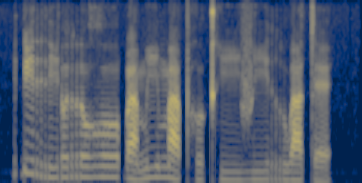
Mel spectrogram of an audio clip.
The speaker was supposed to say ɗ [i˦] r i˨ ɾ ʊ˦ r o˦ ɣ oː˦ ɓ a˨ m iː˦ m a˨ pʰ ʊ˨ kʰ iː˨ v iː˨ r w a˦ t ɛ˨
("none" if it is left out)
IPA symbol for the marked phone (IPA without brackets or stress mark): i˦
